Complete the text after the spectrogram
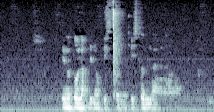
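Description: Metal gear parts clink against each other.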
